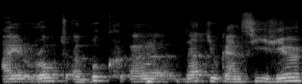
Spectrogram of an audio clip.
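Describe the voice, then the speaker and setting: A man speaks with a Flemish Belgian accent, and audible room echo surrounds his voice. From Belgium. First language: Dutch. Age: 40s. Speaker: dermatologist and fitness YouTuber. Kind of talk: interview conversation.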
